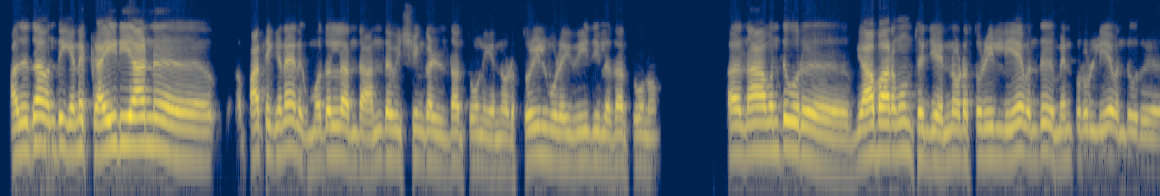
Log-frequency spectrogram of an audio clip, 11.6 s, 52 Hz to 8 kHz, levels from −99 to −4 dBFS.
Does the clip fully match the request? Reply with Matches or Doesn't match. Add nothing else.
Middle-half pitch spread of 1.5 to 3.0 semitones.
Doesn't match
